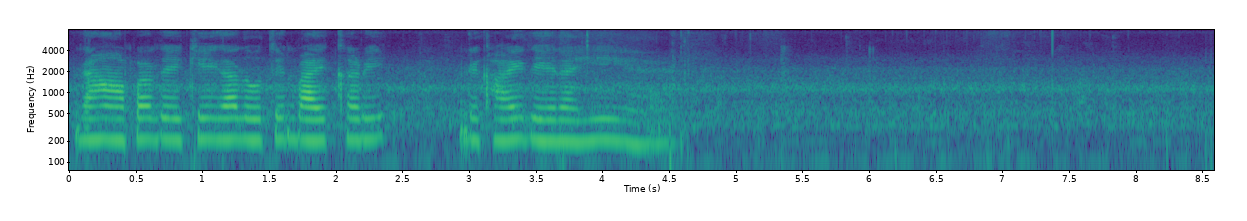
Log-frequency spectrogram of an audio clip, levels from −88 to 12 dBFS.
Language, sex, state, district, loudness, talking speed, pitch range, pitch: Hindi, female, Rajasthan, Jaipur, -20 LUFS, 75 wpm, 205-215 Hz, 210 Hz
